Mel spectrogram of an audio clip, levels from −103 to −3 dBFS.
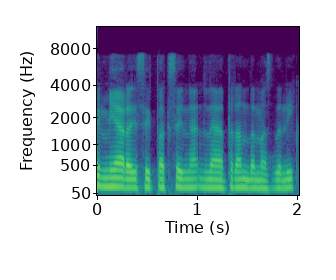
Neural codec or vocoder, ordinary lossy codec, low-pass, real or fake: codec, 16 kHz, 1 kbps, FunCodec, trained on LibriTTS, 50 frames a second; AAC, 64 kbps; 7.2 kHz; fake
